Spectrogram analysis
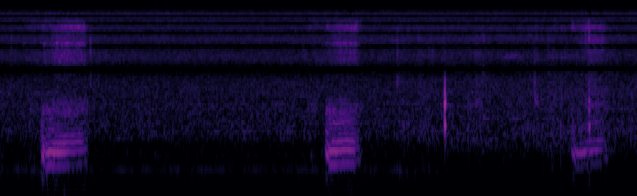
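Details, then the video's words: Three loud, rasping snores from a King Charles Spaniel asleep indoors, low and buzzy, about three seconds apart, with one sharp click between the second and third and a faint steady hum throughout. "Our Dog Snores LOUDLY"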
